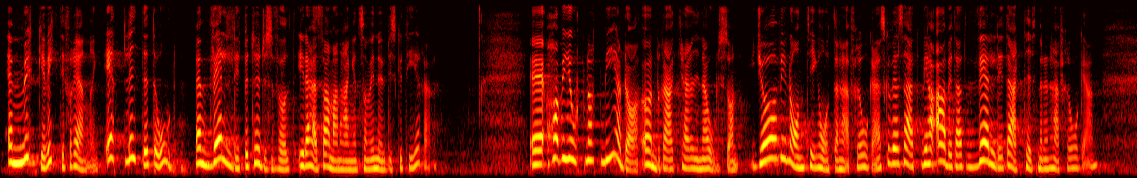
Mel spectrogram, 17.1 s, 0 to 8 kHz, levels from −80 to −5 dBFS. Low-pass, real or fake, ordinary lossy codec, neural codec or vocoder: 7.2 kHz; real; none; none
